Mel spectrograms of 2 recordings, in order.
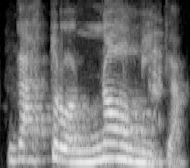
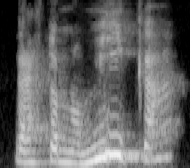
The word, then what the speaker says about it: gastronómica: ustedes no están convencidos pronuncien acentuando donde Creen ustedes que debe ir y se van a dar cuenta gastronómica en la a no va a ser gastronomica tampoco va a ser gastronómica la o ahí se dan cuenta que la mayor intensidad con la que pronuncio esa palabra es en la o ahí me fijo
